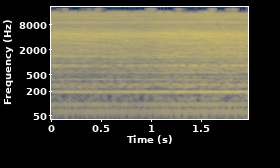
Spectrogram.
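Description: The engine of a Maruti Alto 800 with a P0607 fault code runs steadily above 3000 rpm, giving a loud, close, continuous buzzing drone with no voices.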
